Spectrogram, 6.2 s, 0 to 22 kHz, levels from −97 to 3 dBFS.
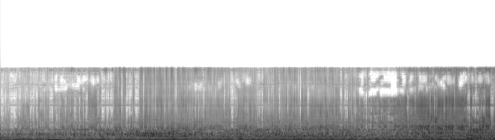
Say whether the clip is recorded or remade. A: remade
